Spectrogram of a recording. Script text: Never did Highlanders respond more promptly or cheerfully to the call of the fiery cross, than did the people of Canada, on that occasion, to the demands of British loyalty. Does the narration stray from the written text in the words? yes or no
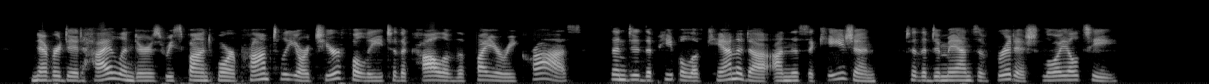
yes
